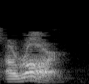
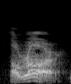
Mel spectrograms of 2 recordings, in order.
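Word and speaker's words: arar (אָרַר): It's Strong's number 0779, and it's pronounced arar, arar.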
